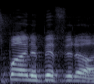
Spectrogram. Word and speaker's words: spina bifida: Now, it's pronounced spina bifida, and the reason I say that is because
